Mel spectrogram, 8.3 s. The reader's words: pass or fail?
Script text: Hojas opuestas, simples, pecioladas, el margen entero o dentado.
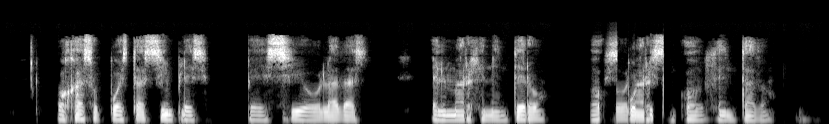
fail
